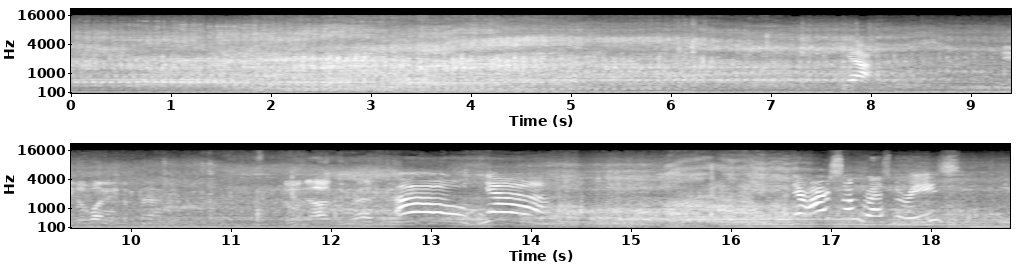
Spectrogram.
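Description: A motor vehicle's engine running close by, a steady low hum with noise that swells over the first few seconds. Short voice-like calls come in about twelve seconds in and again near the end.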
